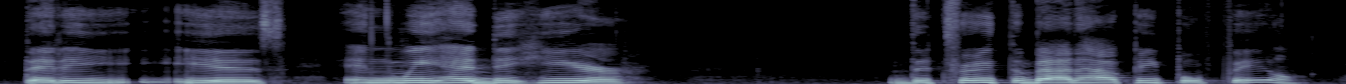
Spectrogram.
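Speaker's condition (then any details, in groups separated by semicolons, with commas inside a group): Cerebral palsy; present from birth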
